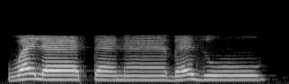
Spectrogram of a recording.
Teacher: So make the noon long and zay long.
